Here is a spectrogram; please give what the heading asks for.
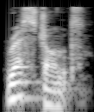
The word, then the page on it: restaurant: British English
